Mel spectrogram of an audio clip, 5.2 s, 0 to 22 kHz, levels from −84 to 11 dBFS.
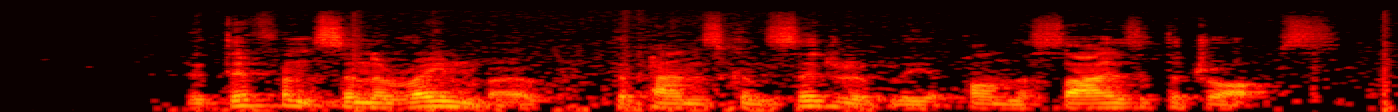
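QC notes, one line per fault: Throughout: overdone noise removal. The noise reduction is set too aggressively, so individual frequency bands near the noise estimate are pulled down hard or gated off, taking quiet speech detail with them. Background drops and breaks up into twinkling specks.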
